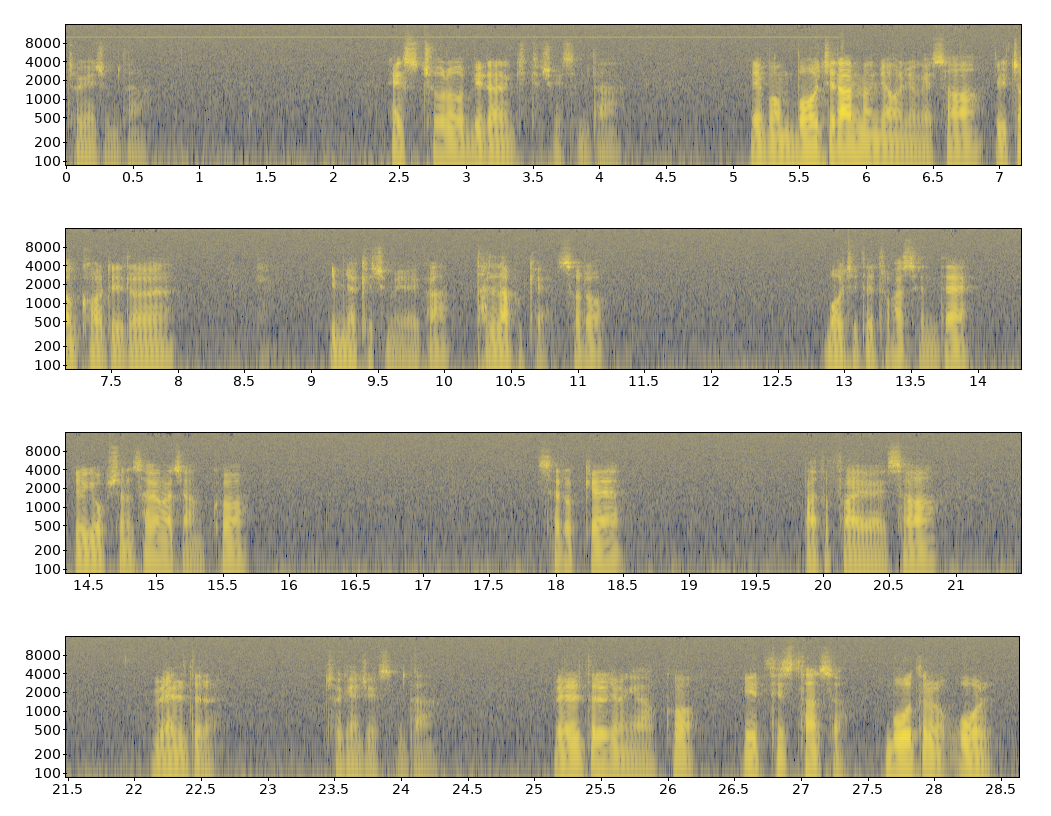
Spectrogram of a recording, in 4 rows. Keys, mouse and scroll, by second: 16.2 click, 19.2 click, 22.1 click, 27.9-28.6 drag.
